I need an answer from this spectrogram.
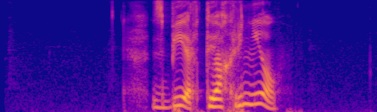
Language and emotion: Russian, angry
